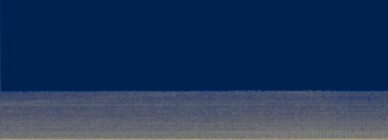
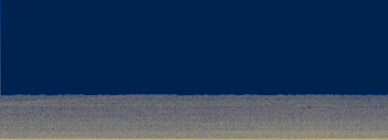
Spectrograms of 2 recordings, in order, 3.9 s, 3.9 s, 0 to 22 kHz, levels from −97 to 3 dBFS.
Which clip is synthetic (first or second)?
first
